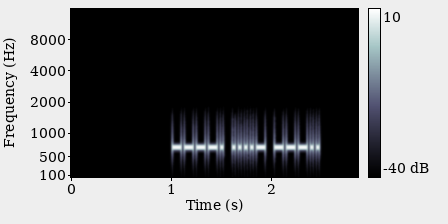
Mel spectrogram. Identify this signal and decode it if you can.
Morse code, heard as a keyed tone, about 40 wpm, 700 Hz. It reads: 948
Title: Numbers - 3-Digit 40wpm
